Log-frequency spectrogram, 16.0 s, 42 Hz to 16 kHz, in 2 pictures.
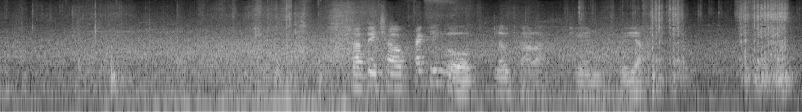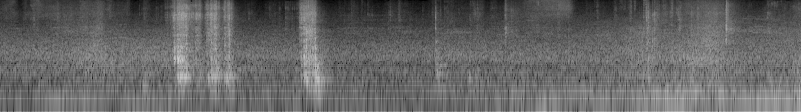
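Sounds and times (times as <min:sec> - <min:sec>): cardboard box scraping: 0:02.1 - 0:03.8.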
